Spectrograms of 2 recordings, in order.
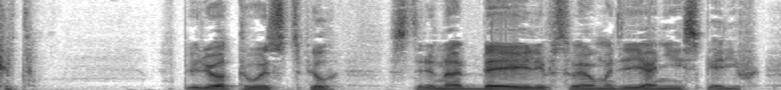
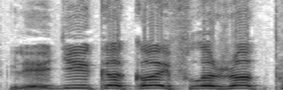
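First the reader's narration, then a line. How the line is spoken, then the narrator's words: Shouting. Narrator (Russian): прокричал он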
